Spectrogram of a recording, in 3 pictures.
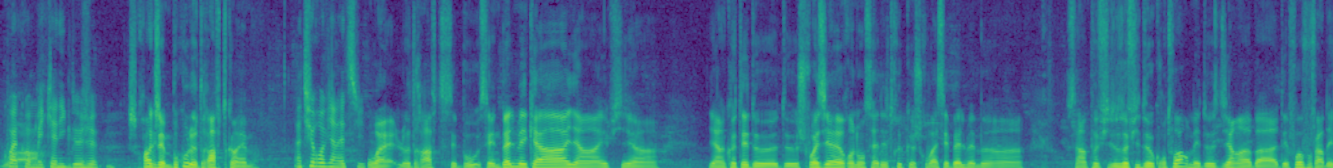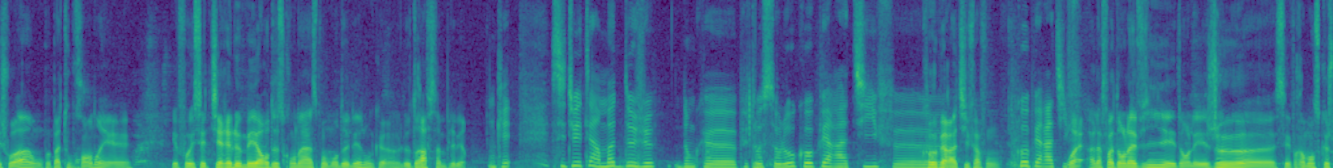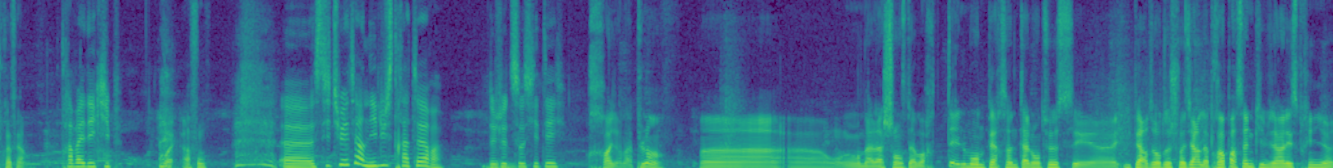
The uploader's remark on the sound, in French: Rencontre lors du Festival Paris Est Ludique 2023.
